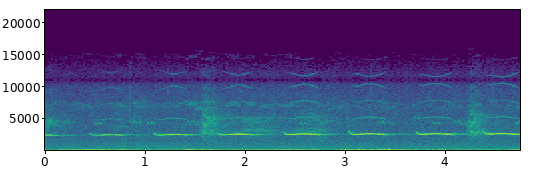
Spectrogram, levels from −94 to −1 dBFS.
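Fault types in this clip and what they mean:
No technical faults are audible.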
